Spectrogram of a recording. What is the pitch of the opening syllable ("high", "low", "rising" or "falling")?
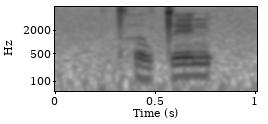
low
